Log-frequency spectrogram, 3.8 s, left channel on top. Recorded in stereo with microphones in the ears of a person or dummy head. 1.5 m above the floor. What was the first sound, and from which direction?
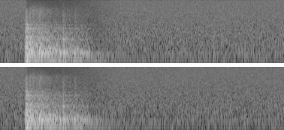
An explosion, 5° left (ahead or behind).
